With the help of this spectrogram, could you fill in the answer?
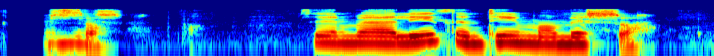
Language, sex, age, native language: Icelandic, male, 9, Icelandic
